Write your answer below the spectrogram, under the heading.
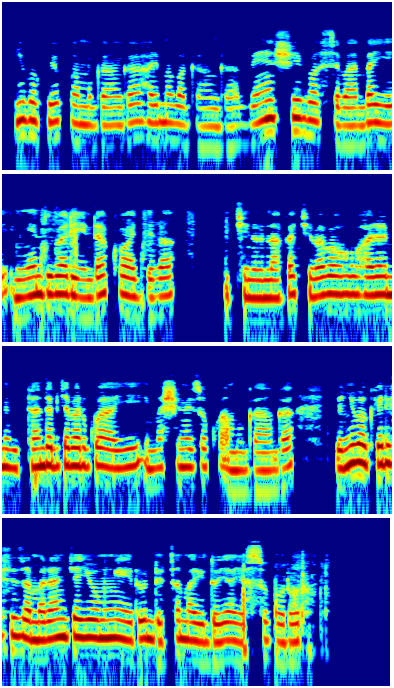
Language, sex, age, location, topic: Kinyarwanda, female, 18-24, Kigali, health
